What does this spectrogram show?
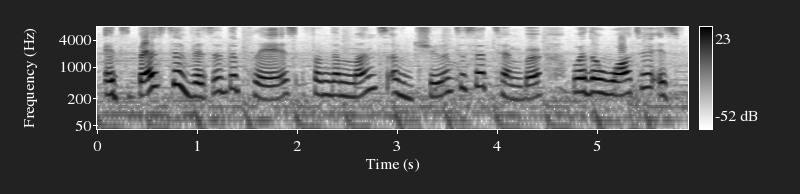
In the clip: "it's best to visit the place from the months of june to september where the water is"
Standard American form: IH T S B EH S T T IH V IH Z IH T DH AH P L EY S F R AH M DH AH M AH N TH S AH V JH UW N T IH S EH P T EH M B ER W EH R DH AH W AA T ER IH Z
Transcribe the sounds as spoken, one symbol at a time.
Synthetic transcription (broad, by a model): IH T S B EH S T T IH V IH Z IH T DH AH P L EY S F R AH M DH AH M AH N TH AH V JH UW N T IH S EH P T EH M B ER W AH R DH AH W AA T ER IH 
